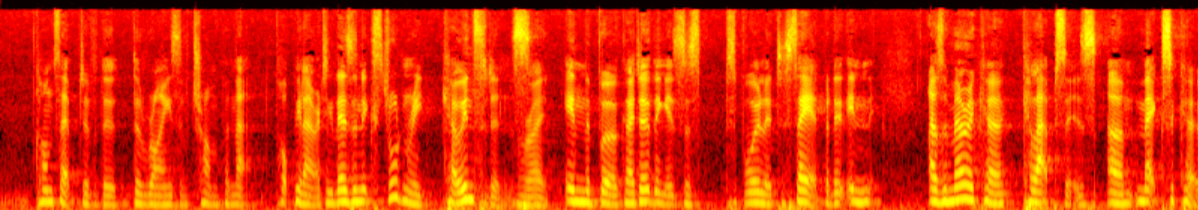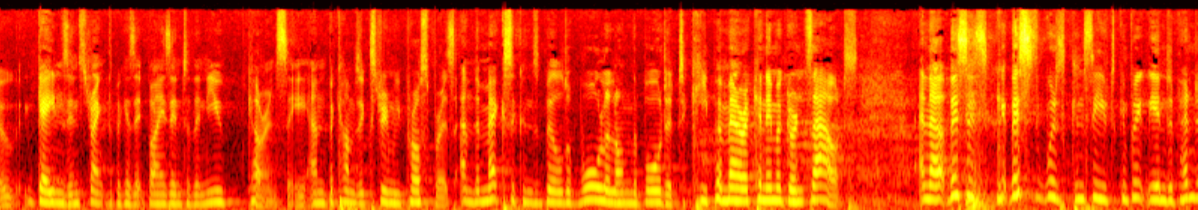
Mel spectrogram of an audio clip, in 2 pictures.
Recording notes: at a Guardian live event recorded in London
